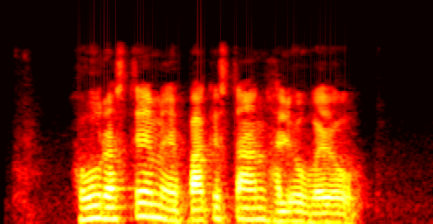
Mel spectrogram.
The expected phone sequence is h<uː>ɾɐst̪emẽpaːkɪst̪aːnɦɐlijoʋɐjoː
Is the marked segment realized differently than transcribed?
no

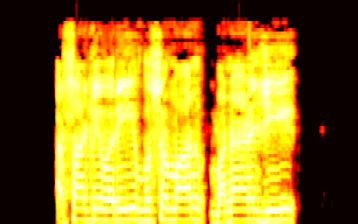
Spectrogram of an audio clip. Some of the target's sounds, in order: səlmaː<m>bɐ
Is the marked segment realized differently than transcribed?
yes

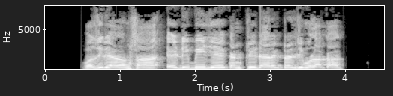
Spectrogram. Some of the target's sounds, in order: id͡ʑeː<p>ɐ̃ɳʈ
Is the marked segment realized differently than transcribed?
yes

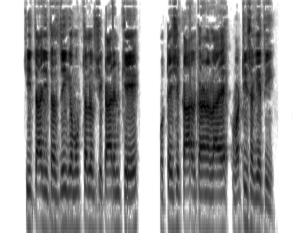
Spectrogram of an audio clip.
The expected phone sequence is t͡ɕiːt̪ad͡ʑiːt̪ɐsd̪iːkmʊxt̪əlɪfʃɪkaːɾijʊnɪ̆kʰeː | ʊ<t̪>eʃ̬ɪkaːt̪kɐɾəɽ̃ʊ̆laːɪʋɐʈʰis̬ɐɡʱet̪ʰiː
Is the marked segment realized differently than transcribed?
no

